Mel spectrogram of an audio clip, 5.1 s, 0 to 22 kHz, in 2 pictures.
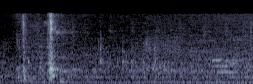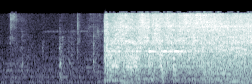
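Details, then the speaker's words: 2003 VW Passat TDI, AVB engine, after starter Bendix drive cleaned, greased and oiled: brief clean crank, engine catches straight into steady run with no grinding, starter sound smoother; normal starter cranking. "صوته كيف تبدل، ما عادش فيها كتغنغينه هذيك يعني، ولا صوته يعني ارطب، والموتور يخدم عادي ما فيش حتى شيء."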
